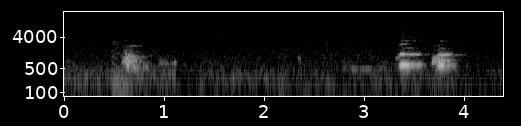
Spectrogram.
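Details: Young Cavalier King Charles Spaniels, puppies of the mothers Robin and Myra, streamed live on a chilly late-October morning: one thin whimper, a quiet pause, then two quick sharp squeals close together.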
